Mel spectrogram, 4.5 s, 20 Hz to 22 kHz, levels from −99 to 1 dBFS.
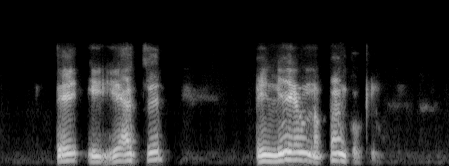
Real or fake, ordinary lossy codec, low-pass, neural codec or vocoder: fake; Opus, 32 kbps; 7.2 kHz; codec, 16 kHz, 2 kbps, FreqCodec, larger model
